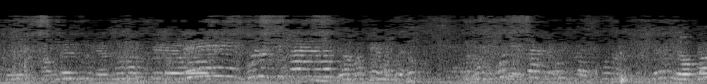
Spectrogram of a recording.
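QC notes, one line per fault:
Throughout, WMA compression: nothing sounds above 10.1 kHz, and heavy damage leaves ringing, washy smearing with hiss breathing alongside the sound, likely an early WMA encoder near 24 kbps. A spectrogram shows a hard ceiling and blotchy, gapped time-frequency patches.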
